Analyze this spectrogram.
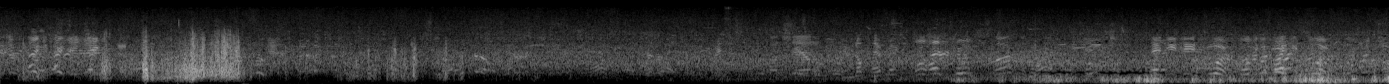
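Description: Spectators chatter nearby.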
